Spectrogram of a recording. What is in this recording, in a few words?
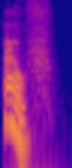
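"elf", British English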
